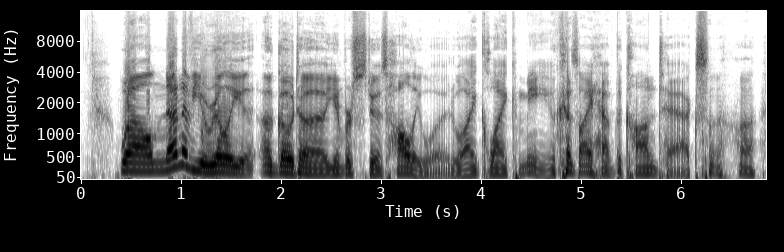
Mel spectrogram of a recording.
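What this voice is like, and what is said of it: Snobbish Hollywood accent. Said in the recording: “Can you put on a snobbish accent? ... the Hollywood”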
